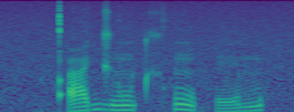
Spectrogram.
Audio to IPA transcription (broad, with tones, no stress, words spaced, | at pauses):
qʼe˩˥d͡ʒũ˧ t͡ʃʰũ˥˩he˩˥m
